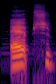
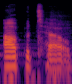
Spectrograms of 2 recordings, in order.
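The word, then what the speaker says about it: APT.: Okay, Foxy, are you familiar of a song called Apt by Rosé? So, the one that Bruno Mars sings. And I know damn well it's pronounced Apatow, but we're not getting into that right now.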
